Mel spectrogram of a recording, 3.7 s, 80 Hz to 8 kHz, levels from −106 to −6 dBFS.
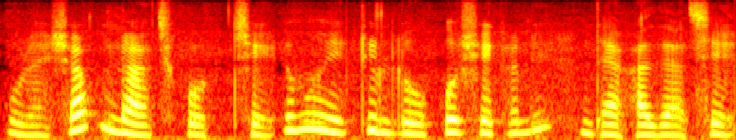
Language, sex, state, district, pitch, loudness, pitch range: Bengali, female, West Bengal, Malda, 230 Hz, -20 LUFS, 205-275 Hz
